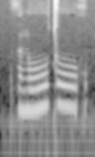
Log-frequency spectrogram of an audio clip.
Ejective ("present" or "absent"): absent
